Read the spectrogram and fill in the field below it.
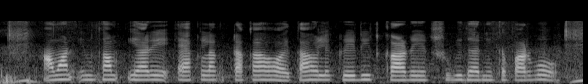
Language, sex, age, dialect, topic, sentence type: Bengali, female, 31-35, Northern/Varendri, banking, question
